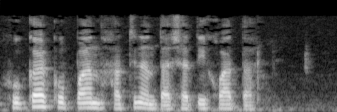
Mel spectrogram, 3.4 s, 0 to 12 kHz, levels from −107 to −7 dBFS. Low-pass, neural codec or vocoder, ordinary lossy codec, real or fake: 7.2 kHz; none; MP3, 48 kbps; real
